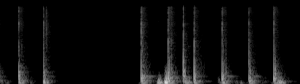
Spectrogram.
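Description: A plastic object is knocked and tapped against the listener during a sensory exam, producing ten short, dull, low thuds: two early, then a pause, then a quicker run of eight. Each knock dies away almost instantly with little brightness, and the object is confirmed to be plastic, not metal.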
